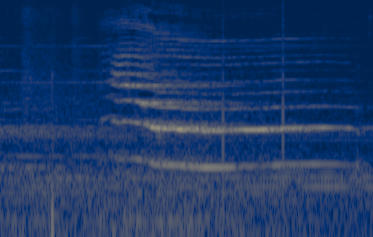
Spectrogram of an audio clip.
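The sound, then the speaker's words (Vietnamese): Wild forest cats yowling eerily across a stream, a single long, drawn-out, wavering cat cry rising from low background noise and holding at moderate loudness. “Sau đó họ nghe rõ là tiếng mèo. Kỳ lạ là không phải loài mèo nhà, mà là tiếng mèo hoang, những con mèo rừng đang kêu lên ghê rợn ở bên kia dòng suối.”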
